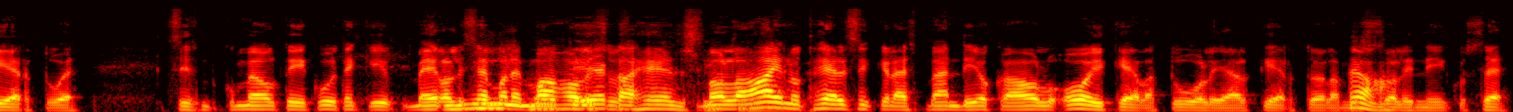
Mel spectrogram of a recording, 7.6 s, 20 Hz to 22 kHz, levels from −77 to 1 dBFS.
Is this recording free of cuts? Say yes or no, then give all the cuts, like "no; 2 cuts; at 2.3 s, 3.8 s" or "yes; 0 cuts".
yes; 0 cuts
